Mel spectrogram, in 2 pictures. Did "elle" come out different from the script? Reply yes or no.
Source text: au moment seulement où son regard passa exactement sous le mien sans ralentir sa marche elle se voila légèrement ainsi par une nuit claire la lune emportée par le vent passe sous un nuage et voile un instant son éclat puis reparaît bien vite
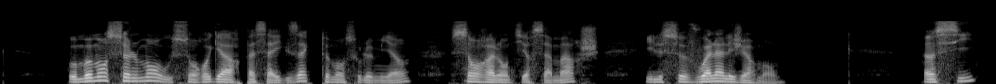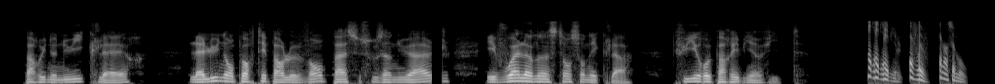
yes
